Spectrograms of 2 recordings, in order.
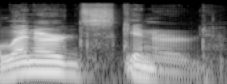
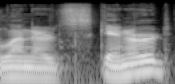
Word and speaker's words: Lynyrd Skynyrd: be doing this week is called Freebird from Leonard skinnard they spell that a little bit weirdly if you want to look up the band name Leonard skinnard it is spelled SP l y n y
